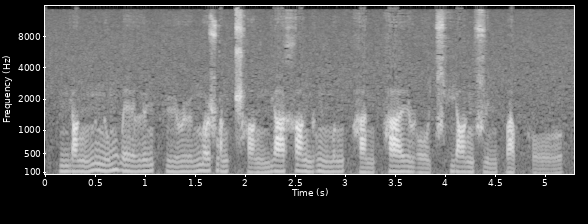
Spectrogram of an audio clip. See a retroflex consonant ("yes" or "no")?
yes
